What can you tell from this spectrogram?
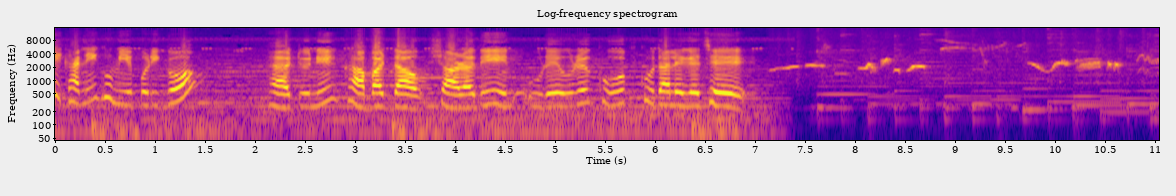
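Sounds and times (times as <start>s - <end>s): soft background music: 0.0s - 11.0s
bird chirps and whistles: 7.2s - 11.0s.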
